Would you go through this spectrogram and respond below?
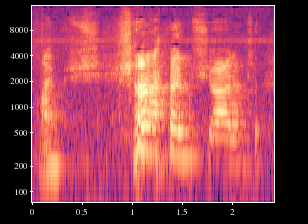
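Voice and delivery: loud cry with a laugh breaking in; retold yell. Wounded boy on the ground crying out, retold yell. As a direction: cry it out, half laughing at the memory. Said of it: "and he yelled".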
